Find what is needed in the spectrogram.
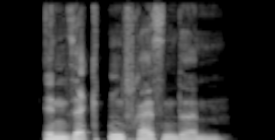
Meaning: strong dative masculine/neuter singular of insektenfressend
- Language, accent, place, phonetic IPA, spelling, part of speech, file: German, Germany, Berlin, [ɪnˈzɛktn̩ˌfʁɛsn̩dəm], insektenfressendem, adjective, De-insektenfressendem.ogg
